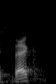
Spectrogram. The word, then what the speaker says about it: spec: So that's how you say it. You say spec.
